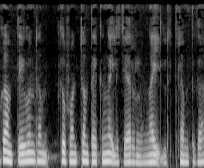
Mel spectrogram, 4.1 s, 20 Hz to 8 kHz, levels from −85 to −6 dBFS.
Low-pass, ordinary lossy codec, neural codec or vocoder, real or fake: 7.2 kHz; MP3, 32 kbps; none; real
